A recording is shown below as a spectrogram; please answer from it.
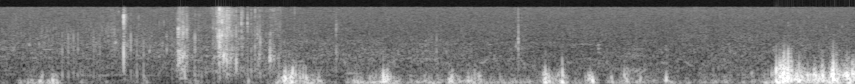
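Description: Footsteps crunching over rocks and mussel shells, an uneven series of short steps with small sharp clicks among them.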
